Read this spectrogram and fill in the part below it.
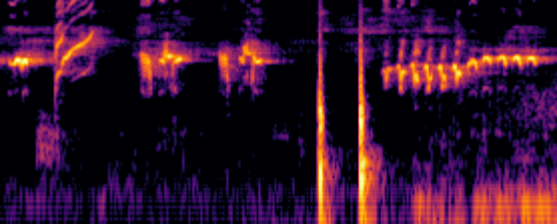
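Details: Sooty-headed bulbul calling rivals, with wild bulbuls answering: short whistled and chattering notes, two sharp clicks, then a quick run of about a dozen repeated bubbly notes.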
